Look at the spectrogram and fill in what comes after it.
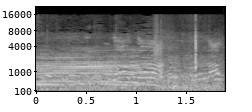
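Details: Sahiwal bull calf at a cattle market in Chuadanga, Bangladesh, on 16 January 2025, bought by a farmer. It gives a loud, rich, sustained moo that slowly falls in pitch over two seconds, with crowd noise around.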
